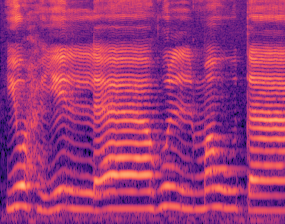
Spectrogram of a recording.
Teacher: لفظ اللہ کو ہمیں باریک پڑھنا ہے کیونکہ لفظ اللہ سے پہلے زیر ہے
